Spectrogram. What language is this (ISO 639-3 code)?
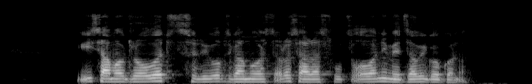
kat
